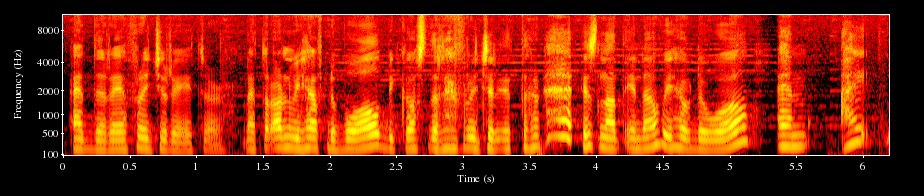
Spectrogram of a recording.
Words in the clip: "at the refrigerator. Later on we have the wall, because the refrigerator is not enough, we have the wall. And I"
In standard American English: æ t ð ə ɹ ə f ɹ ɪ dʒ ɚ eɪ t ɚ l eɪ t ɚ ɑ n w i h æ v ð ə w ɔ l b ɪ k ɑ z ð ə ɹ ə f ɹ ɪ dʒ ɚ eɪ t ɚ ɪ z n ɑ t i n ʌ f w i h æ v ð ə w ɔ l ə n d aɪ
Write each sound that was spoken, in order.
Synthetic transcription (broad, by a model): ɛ t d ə ɹ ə f ɹ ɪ dʒ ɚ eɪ t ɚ l eɪ t ɚ ɑ n w i h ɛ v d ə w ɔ l b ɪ k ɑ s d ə ɹ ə f ɹ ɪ dʒ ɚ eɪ t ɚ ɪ s n ɑ t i n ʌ f w i h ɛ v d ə w ɔ l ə n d aɪ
